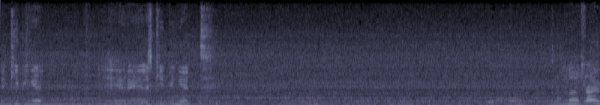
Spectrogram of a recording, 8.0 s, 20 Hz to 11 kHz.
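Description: Steady road and engine noise inside the cab of a 2019 Ford Ranger cruising on the highway at about 53 mph, a constant low rumble.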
